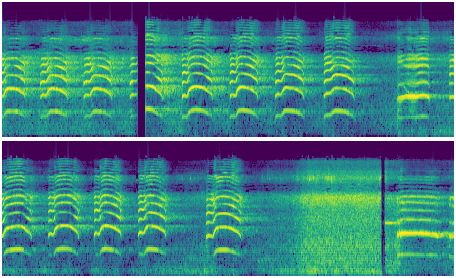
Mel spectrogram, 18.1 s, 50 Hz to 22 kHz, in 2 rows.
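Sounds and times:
peacock calling: 0.0 - 14.4, 16.8 - 18.0
rushing noise: 14.1 - 17.0.

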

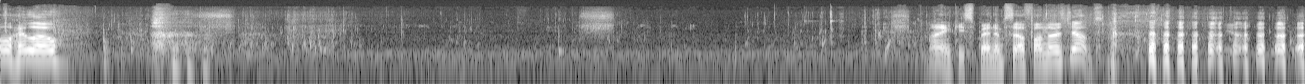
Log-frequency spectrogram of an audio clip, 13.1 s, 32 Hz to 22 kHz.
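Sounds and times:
faint water sounds: 0.0 - 13.0
fish splashing at surface: 2.7 - 3.7.

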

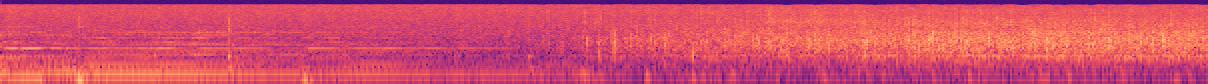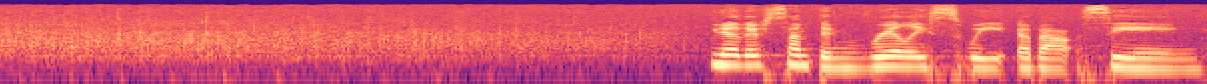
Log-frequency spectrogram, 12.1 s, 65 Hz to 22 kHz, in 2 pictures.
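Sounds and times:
faint applause: 2.6 - 9.5.

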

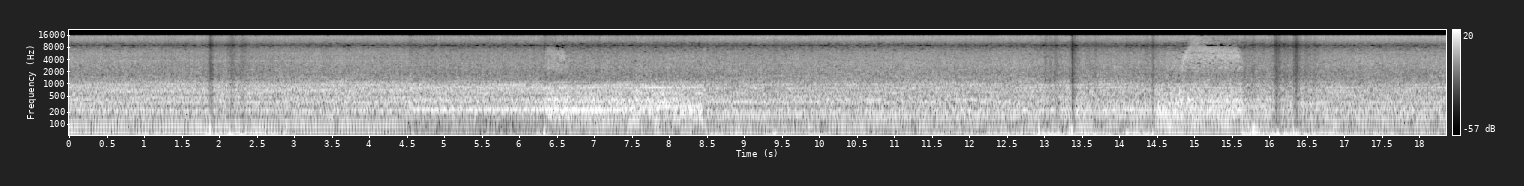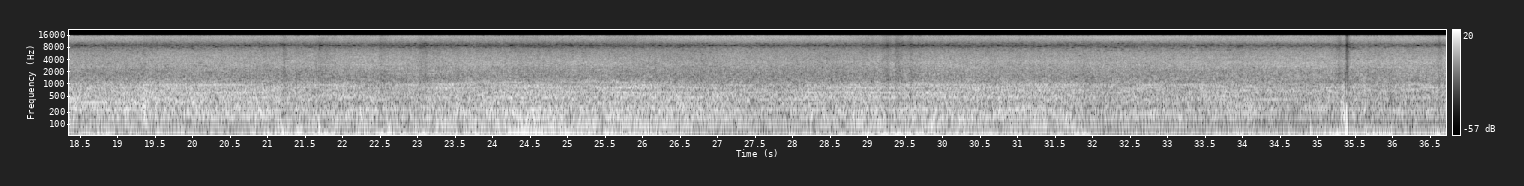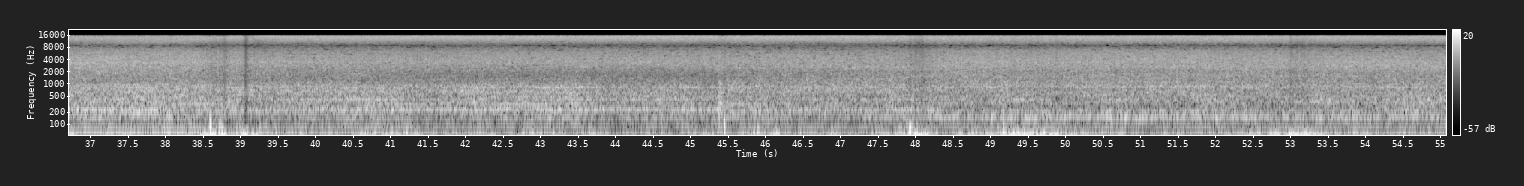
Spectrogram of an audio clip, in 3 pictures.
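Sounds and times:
machinery rushing noise: 2.0 - 30.8.

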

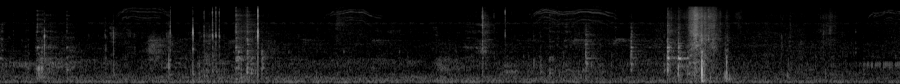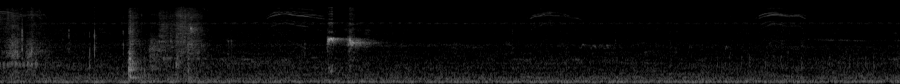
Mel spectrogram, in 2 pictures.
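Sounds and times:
faint high chirps: 11.2 - 18.0.

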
